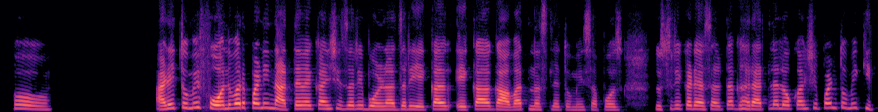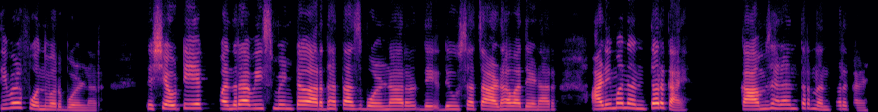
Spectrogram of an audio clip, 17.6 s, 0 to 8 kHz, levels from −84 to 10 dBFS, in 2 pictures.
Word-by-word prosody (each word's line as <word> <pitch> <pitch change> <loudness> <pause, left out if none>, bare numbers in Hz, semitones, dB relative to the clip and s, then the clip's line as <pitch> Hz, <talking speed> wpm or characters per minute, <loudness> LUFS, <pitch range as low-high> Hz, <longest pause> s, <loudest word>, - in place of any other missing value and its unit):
हो. 240 -6 -3 1.1
आणि 290 - +5
तुम्ही 335 +1 0
फोनवर 285 0 +6
पणी 330 0 +4
नातेवाईकांशी 260 +1 +2
जरी 255 0 -4
बोलणार 225 -2 0
जरी 230 -1 -3
एका 225 +3 +3
एका 235 +3 +3
गावात 215 0 +4
नसले 215 -1 -8
तुम्ही 195 -1 -14
सपोज, 205 0 -9 0.3
दुसरीकडे 255 +2 -4
असाल, 235 0 -1
तर 265 - -1
घरातल्या 260 0 -1
लोकांशी 270 +3 -4
पण 330 0 0
तुम्ही 325 -1 -8
किती 285 -1 -10
वेळ 340 +2 +2
फोनवर 230 -6 -4
बोलणार? 170 -2 -10 0.5
ते 270 - -5
शेवटी 265 +2 +1
एक 300 0 -1
15-20 280 +2 +2
मिनिटं, 275 -1 -4
अर्धा 245 +2 +1
तास 255 -1 +2
बोलणार, 230 0 -3
दि 225 0 -7
दिवसाचा 235 +1 -2
आढावा 225 +1 +3
देणार 205 -1 -6 0.4
आणि 255 +4 +4
मग 335 +1 +1
नंतर 300 +3 +4
काय? - - 0 0.6
काम 235 +1 +5
झाल्यानंतर, 280 +1 -5
नंतर 235 -1 -8
काय? 170 -1 -14
250 Hz, 155 wpm, -21 LUFS, 225-275 Hz, 1.1 s, फोनवर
